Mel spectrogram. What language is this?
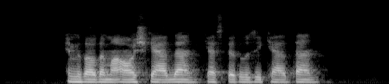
Persian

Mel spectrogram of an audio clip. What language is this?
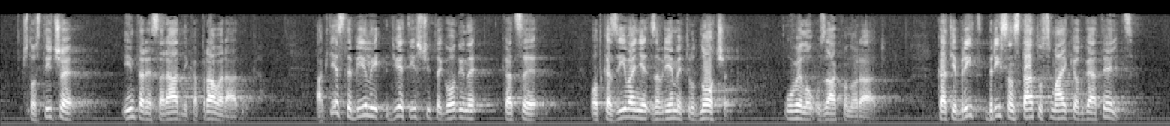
Croatian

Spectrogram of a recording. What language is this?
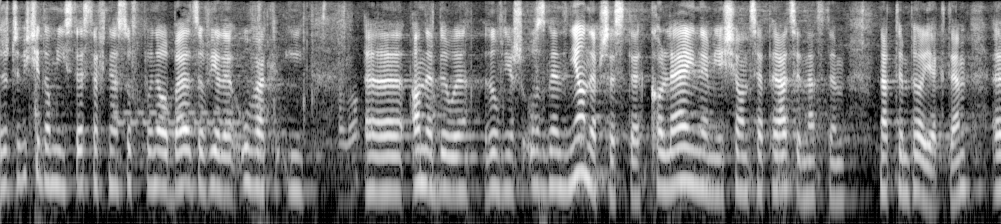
Polish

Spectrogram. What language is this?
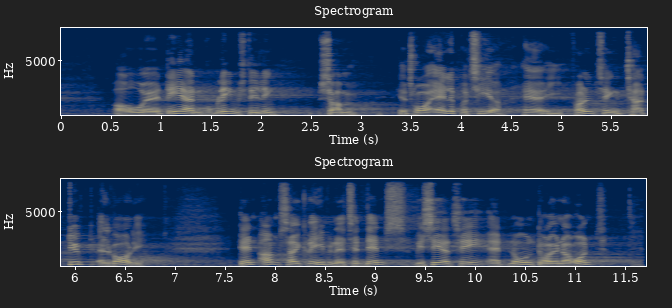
Danish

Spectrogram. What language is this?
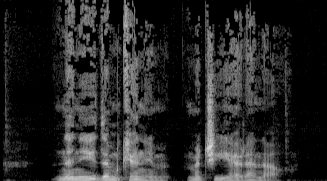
Kabyle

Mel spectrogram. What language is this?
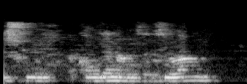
Swahili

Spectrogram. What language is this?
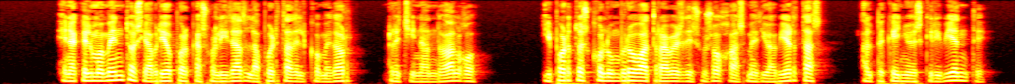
Spanish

